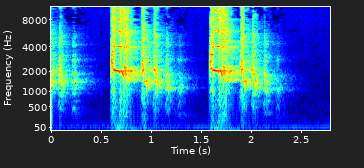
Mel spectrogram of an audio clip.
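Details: Grey francolin giving two loud, harsh, squawking bursts about a second apart, each a sharp strained onset fading into rough trailing notes, recorded close and slightly distorted.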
